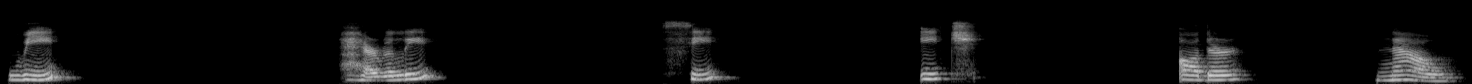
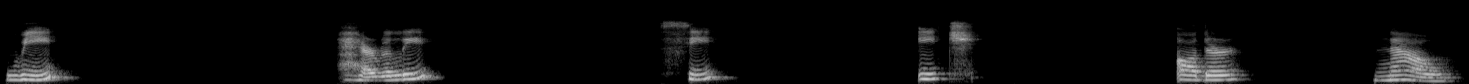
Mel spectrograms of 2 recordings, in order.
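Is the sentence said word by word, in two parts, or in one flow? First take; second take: word by word; word by word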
